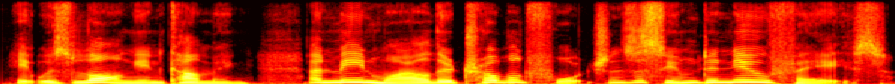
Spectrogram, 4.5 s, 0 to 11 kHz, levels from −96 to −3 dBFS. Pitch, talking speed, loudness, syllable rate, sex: 210 Hz, 190 wpm, -15 LUFS, 5.7 syllables/s, female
